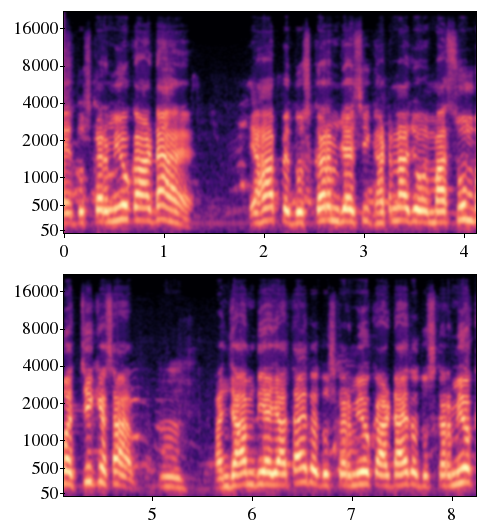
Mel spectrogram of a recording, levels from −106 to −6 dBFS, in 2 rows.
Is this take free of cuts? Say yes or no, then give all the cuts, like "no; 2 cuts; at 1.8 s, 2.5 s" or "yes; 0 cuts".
yes; 0 cuts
